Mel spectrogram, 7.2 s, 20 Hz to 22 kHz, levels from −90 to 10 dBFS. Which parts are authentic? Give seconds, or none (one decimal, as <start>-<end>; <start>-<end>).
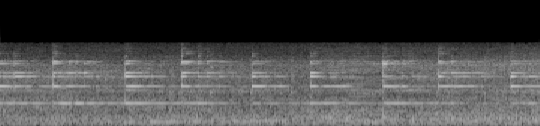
0.0-4.3; 5.5-7.2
